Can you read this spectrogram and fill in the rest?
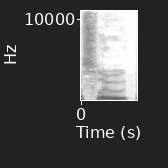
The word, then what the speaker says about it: slough: And I should say, to those who don't know, a slough in this case is spelled S-L-O-U-G-H, which is like the word slough.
